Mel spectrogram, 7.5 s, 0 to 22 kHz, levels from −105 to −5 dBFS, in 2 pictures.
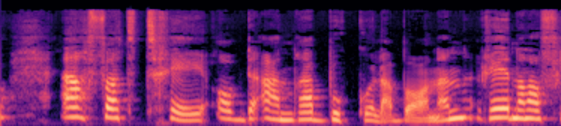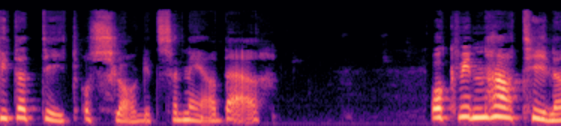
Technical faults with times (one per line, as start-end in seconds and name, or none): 3.77-7.48 de-emphasis applied wrongly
